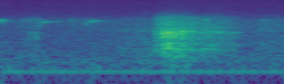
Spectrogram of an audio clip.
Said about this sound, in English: They watch intently as a stricken man takes a few deep breaths.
